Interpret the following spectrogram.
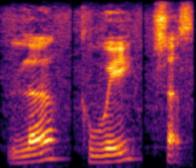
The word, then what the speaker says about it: loquacious: Synonyms are talkative, loquacious, ये pronunciation है, देखिए, loquacious, loquacious, loquacious, का पे स्ट्रेस है, ल क पे ऊपर जाएगी आवाज, loquacious, loquacious।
